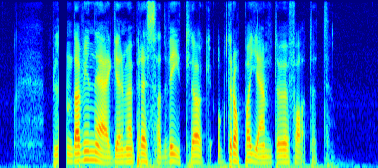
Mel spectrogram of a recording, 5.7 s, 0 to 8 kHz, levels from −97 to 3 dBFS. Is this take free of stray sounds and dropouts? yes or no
no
